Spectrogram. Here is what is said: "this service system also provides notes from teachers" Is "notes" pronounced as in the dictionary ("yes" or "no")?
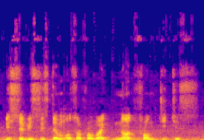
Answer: no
